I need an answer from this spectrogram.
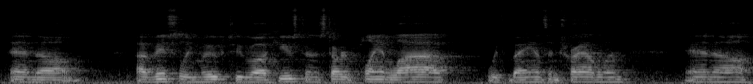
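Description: In his home studio, an older Texan music producer gives a casual interview, talking in a relaxed, rambling way full of fillers. His voice is fairly low, with a roomy sound.

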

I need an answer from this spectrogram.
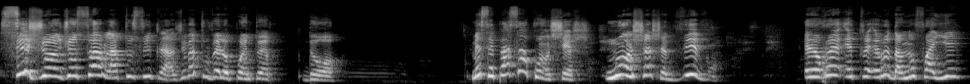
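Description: High bright Comorian woman livestreaming. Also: very animated, measured pace. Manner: emphatic, repetitive, asks viewers for hearts. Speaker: singer on a livestream. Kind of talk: casual livestream monologue.

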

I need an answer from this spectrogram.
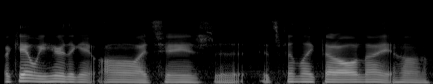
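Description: A man's voice: on the low side, fairly even intonation, moderate pace, creaky, smooth. A man from Arkansas streaming a video game, laid-back, laughing often and swearing casually. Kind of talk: casual gaming chat.

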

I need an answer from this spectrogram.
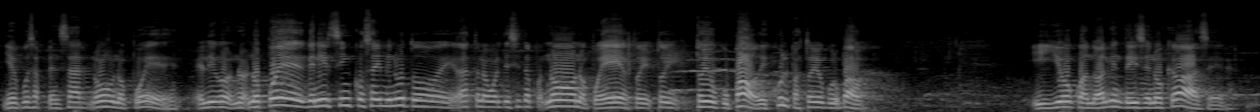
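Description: A man giving a sermon testimony, telling a personal story in a halting, emotional way and acting out what people said to him. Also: high voice, a little mellow. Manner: storytelling, acts out his own and others' words, emotional, halting. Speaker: preacher.

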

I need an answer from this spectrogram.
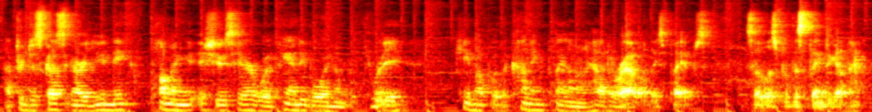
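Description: A man's voice: mid-range voice, steady tone, fairly quick. A middle-aged man narrating his home renovation in a chatty, self-deprecating, jokey way, filmed at arm's length in his house. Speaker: home improvement vlogger. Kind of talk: casual DIY narration. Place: house interior, laundry and dining rooms. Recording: echoey room with background music.

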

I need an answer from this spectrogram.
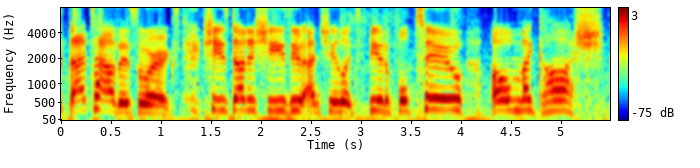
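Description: A woman hosting a live-stream showcase, gushing loudly and yelling with excitement, swearing freely. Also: high voice, slow. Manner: loud, gushing, yells when excited, swears a lot. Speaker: host.

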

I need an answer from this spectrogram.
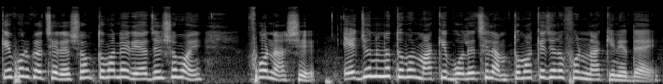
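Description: A woman's voice: sits high, expressive, fast. A woman voicing an angry, strict middle-aged father who scolds. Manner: scolding, stern.

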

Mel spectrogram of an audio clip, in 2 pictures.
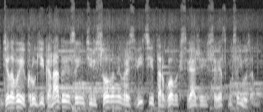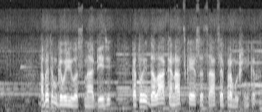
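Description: A man reading formal scripted narration in a measured official tone, as an old Soviet newsreel voice-over. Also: on the low side. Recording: dull lo-fi old film soundtrack with music. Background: music.

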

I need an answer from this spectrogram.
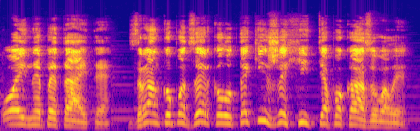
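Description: A narrator reels off one short joke after another in a bouncy, animated voice. The pitch swings widely, and the quoted characters are lifted even higher. Soft music plays quietly underneath. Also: fairly quick. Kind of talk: reading a joke compilation.

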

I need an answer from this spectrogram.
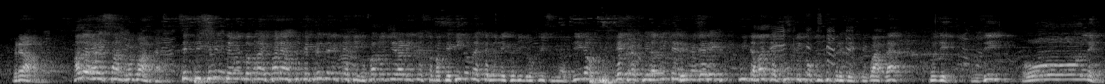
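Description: High-voiced teasing showman. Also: warm tone, heavy reverb. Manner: teasing, playful showman, mock-grand announcements. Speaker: street performer and juggler. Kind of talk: comic street show patter with a child volunteer. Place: outdoor town square at a festival. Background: crowd of onlookers.

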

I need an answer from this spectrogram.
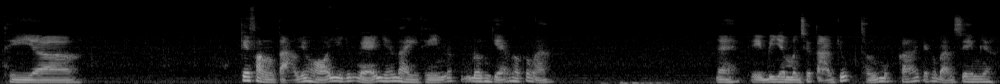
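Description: A man hosting a design software tutorial, casually walking through each step with lots of fillers. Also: medium pitch, fairly quick, long pauses, a little hiss or hum. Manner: casual, walks through steps with many fillers. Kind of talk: screen-recorded software tutorial.

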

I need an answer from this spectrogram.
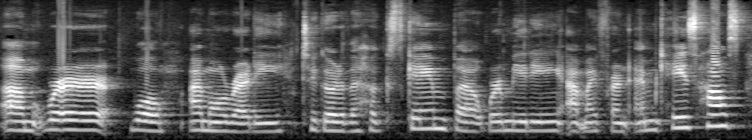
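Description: Speaking at a moderate pace with a medium pitch, this young woman from Texas chats to camera for her lifestyle vlog. She's upbeat and full of fillers, filming first in a parked car, then at a small bedroom doorway.

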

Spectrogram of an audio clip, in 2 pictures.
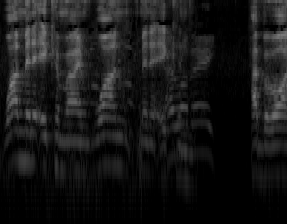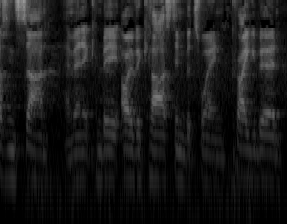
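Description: A man giving football match commentary in measured phrases that lift with the play. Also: medium pitch, steady tone, crowd noise. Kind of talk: sports commentary. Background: music.

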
